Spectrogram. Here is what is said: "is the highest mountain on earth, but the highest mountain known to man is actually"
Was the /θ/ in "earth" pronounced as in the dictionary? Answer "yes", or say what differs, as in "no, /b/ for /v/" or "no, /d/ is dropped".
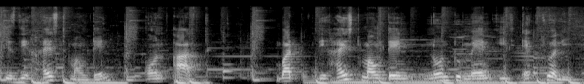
no, /t/ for /θ/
